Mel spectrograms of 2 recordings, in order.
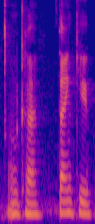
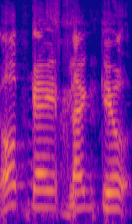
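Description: First: Odd, clipped little thank you; a strangely stiff thank you; weird thank you. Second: Mock Indian accent, laughing; Apu impression. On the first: Real, not acted. Host thanking the guest oddly, stiff thank you. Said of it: "It was a weird thank you". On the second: Co-host mocking the host's thank you, mock Apu accent. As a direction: imitate the shopkeeper's thank you, giggling. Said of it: "sounded like you might have been a poo from the Quickie Mart".

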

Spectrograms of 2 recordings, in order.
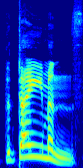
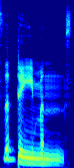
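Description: First: "demons" said DAY-munz, high and loud; DAY-muns pronunciation. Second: "demons" said DEE-munz, in an ordinary pitch; DEE-muns pronunciation. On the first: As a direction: say "demons" with DAY as the first syllable. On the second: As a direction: say "demons" with DEE as the first syllable. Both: Shown as a demonstration. Tries two pronunciations of title.

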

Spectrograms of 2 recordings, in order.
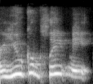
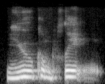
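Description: First: Jerry Maguire line. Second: Said in the usual way. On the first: Retold or imitated. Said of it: "you know, Jerry Maguire". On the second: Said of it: "please do not ever accept".

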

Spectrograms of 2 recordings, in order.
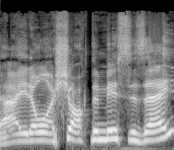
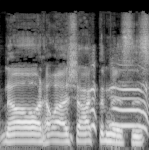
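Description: First: Quick, higher-pitched British barber imitation; cheeky question in a put-on British accent. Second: Said in the usual way. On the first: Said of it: "in the thickest British accent".

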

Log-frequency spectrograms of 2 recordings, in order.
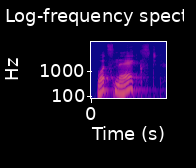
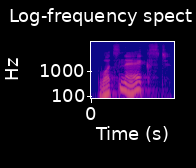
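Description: First: High Welsh "What's next?" with a rise; lightly put-on Welsh lilt; Welsh accent. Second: High mock Welsh "What's next?"; a hint of a Welsh teacher; Welsh accent. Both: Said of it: "attempted Welsh accent".

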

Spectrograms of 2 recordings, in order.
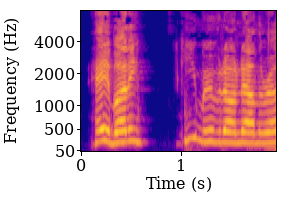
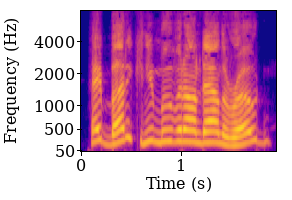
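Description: First: High, loud imitation of a Southern Maryland accent; mock Southern accent. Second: Put-on sleepy Maryland accent gone Southern, calling down from the window; Southern-tinged Maryland accent. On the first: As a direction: echo his friend's Southern call. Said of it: "way more Southern than I intended". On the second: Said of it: "leaned into my Maryland accent ... way more Southern than I intended".

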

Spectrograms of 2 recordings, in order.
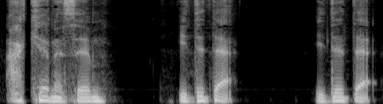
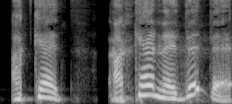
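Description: First: Put-on toddler voice. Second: High, babyish mock toddler. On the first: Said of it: "Why do you sound like a toddler?". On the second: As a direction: mimic a toddler, mocking. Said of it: "Why do you sound like a toddler going".

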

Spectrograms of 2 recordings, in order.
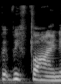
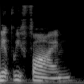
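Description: First: Said in the usual way. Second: Softer, trailing repeat of it'll be fine; murmured it'll be fine to calm yourself; quiet self-reassurance. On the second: Retold or imitated. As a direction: say it'll be fine again under your breath. Reassuring herself before hospital.

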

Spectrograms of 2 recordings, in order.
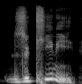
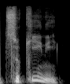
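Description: First: "zucchini" with a buzzing English z; American pronunciation. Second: "Zucchini" opening on ts, Italian style; Italian ts sound. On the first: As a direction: say "zucchini" the American way, starting on plain z. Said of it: "in America, you're more likely to say". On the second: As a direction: say "Zucchini" with ts instead of z. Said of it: "that ts sound at the beginning". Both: Shown as a demonstration.

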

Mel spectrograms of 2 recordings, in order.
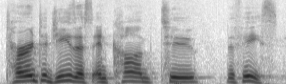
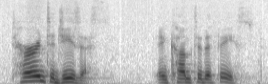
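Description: First: Slower, higher repeat of Turn to Jesus and come to the feast; slow, lifted preacher's appeal; emphatic repeat. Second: Said in the usual way. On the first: Shown as a demonstration. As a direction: lean into every word of Turn to Jesus and come to the feast as an urgent call.

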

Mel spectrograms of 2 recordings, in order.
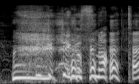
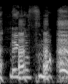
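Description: First: Laughed through, slow and loud; half-laughing, dragging the words out. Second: Said in the usual way. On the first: Real, not acted. Laughing at the child joke.

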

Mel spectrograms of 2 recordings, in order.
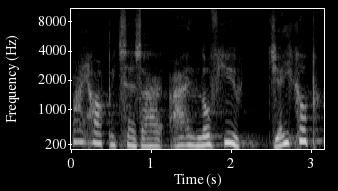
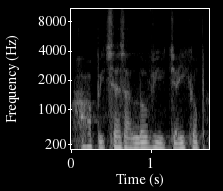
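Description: First: Softly, slowly, lovingly; gentle father to his boy; tender dad. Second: Tender repeat. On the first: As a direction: tell a little son he is loved. Tender answer to son. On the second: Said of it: "repeating the moment". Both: Retold or imitated.

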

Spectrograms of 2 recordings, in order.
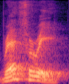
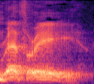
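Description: First: Retold roar. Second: Hoarse, breathy bellow, much louder; big roar. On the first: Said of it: "Så brøler jeg". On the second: Retold or imitated. Goalkeeper roars to the Italian referee over the crowd, raw bellow. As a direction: let out a huge raw roar across the stadium. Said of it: "det store Skauen-brølet da".

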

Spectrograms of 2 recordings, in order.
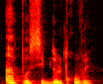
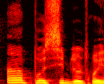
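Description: First: Said in the usual way. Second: "Impossible" pushed a bit higher and harder; emphatic repeat. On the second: Real, not acted. To his co-host about the missing Robocop, stressing "Impossible". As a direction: hammer home "Impossible" in exasperation.

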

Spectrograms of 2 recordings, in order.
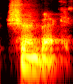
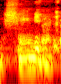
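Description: First: Schoenbeck with a German rounded oe vowel; German-style "Schoenbeck", first vowel rounded as in oe; German pronunciation. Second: Schoenbeck echoed as "Shane-beck"; American-style Schoenbeck, first syllable rhyming with rain; Americanized pronunciation. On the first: Real, not acted. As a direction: say Schoenbeck the German way, like "Shurn-beck". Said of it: "hard time saying it without the German accent". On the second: Retold or imitated. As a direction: repeat Schoenbeck with a long A, like Shane. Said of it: "I pronounce it Schoenbeck because it's easier".

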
